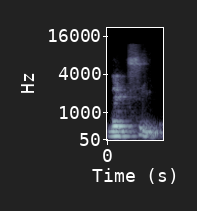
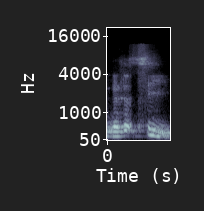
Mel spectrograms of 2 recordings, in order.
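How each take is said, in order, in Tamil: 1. Let, us இரண்டும் ஒரே அசையாக இணைகின்றன. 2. ஒவ்வொரு வார்த்தையும் தனித்தனியாக முழு வடிவில் சொல்லப்படுகிறது.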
